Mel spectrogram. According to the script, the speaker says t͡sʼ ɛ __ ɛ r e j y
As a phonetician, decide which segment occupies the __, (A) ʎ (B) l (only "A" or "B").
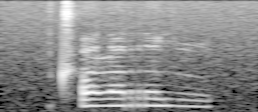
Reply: B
